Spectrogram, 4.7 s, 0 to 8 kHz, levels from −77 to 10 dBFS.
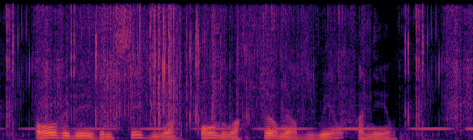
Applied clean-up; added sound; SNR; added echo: none; Crushing + Musical instrument; 6 dB; none.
